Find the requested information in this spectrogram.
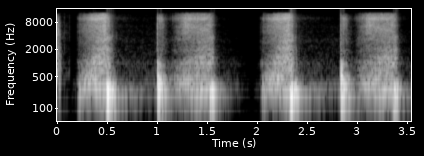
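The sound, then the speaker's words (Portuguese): Rhythmic wooden pounding and grinding of a pestle crushing rosemary sprigs in a mortar. Steady rubbing strokes with sharper knocks come in two short bursts, alone and moderately loud. “Para começar, vamos colocar os ramos de alecrim na alfomatriz e bater bem com o pilão e colocar no seu caldeirão.”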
